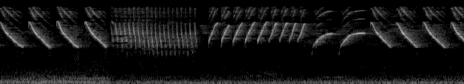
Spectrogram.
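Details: Canary song intended to make other canaries sing back: rapid descending whistles, a long rattling buzzy trill in the middle, then arched and falling notes in quick succession.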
